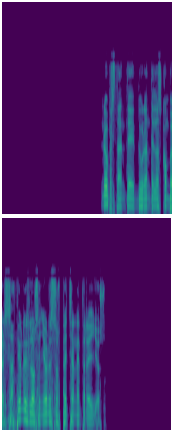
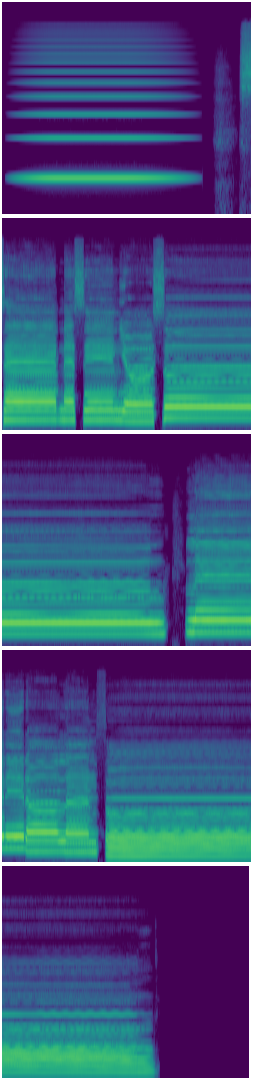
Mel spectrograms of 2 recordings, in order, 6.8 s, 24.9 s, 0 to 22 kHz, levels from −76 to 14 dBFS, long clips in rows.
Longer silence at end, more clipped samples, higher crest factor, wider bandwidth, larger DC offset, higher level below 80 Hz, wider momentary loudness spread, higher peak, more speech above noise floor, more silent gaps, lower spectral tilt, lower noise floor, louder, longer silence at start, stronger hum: second, 1.35 s vs 1.9 s; neither; first, 20 dB vs 12 dB; second, 9.6 kHz vs 15.5 kHz; neither; second, -50 dBFS vs -42 dBFS; about the same, 6 LU vs 8 LU; second, -8 dBFS vs 0 dBFS; first, over 65 dB vs 36 dB; second, none vs 4.01-4.15 s; second, -4 dB/octave vs -6 dB/octave; first, under -90 dBFS vs -48 dBFS; second, -25 LUFS vs -13 LUFS; first, 2 s vs 0.2 s; neither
